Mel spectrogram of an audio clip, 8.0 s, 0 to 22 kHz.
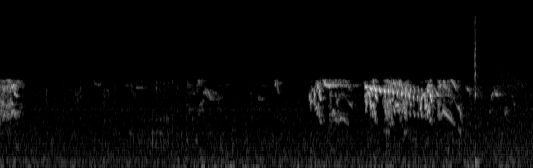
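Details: At a King's Camp waterhole on 1 December, with impala drinking nearby, a Woodland Kingfisher gives a high, ringing call running into a rapid trill that slides gently downward, with brief chirps before it and a quiet background.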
